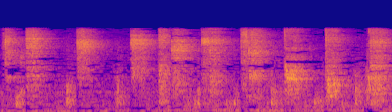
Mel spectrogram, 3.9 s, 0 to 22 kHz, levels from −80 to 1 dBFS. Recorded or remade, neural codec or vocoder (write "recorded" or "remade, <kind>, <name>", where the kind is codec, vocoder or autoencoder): recorded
